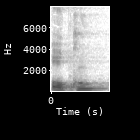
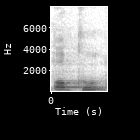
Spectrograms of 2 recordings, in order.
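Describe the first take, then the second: First: The word is said on a low tone. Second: The word is said on a mid tone. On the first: It means a wound. "sur un ton bas" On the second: It means the thigh. "sur un ton moyen"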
